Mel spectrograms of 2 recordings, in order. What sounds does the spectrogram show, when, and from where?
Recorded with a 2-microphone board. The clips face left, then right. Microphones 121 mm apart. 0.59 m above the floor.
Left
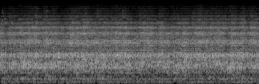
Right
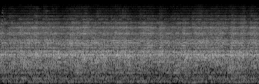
0.0 s running water: 40° left (ahead or behind), 1.0 m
